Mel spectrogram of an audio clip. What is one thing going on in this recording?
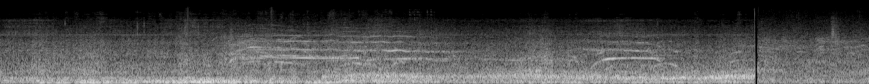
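A roller coaster train rumbles loudly along its track close by.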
